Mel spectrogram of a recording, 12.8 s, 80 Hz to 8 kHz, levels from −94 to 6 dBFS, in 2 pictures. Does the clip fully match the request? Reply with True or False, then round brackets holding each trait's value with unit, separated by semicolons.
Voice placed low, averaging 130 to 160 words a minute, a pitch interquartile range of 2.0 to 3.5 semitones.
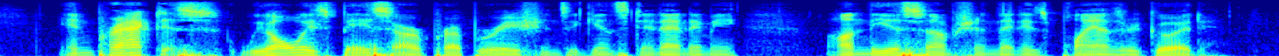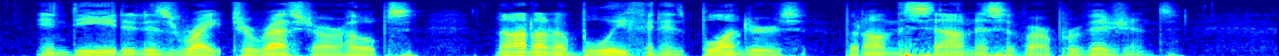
False (100 Hz; 190 wpm; 3.0 semitones)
